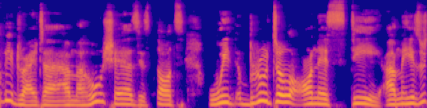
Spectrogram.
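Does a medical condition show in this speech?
No.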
